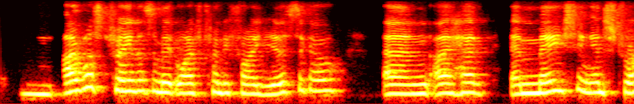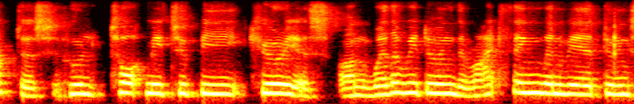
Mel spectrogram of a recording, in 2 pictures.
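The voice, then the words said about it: Danish accent speaking English. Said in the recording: “I'm Danish by birth, so English is my second language”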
